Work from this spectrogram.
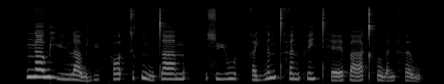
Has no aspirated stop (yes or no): no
